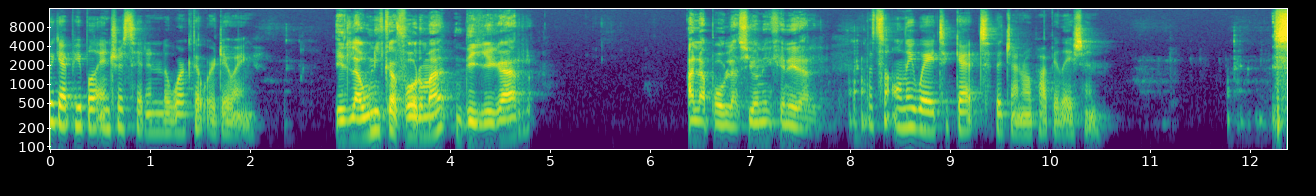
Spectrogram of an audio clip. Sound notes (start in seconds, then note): 5.2 speaking spanish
